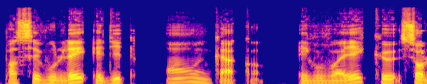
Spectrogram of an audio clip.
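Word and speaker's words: 音楽: Par exemple, si vous essayez de prononcer ce mot, ça va pas être ongaku, ça va être ongaku, avec le ga qui va passer par le nez, du coup.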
